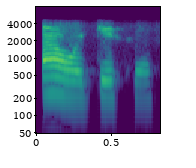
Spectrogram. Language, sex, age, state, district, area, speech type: Tamil, female, 45-60, Tamil Nadu, Mayiladuthurai, rural, conversation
